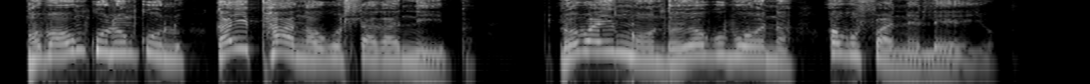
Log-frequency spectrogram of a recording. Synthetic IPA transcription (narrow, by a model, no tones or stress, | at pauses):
ŋɔβauŋkʼuluŋkʼuluɣajipʰaŋauɣuɬaɣaniːpʰḁ | lɔβaiŋ͡ǃʱɔndʱɔjoɣuβɔna | oɣufanɛlɛ̰ːjɔ̰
